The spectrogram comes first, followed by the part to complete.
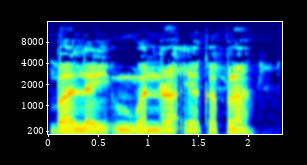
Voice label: Khasi

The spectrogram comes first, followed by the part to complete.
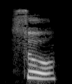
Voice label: "Soo", Gondi

